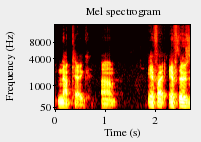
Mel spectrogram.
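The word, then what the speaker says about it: nupkg: uh speaking in normally it it is npeg that I say uh but if I am depending on stop there it's enough just in in casual conversation it is normally NP keg um if I if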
